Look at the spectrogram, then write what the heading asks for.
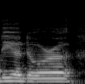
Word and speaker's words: Diadora: um yeah trying to find out is called Theodora uh buddy of mine actually invested in this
